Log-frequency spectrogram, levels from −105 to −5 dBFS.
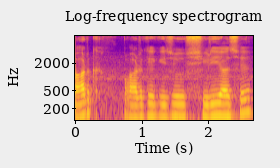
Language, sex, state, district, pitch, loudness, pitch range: Bengali, male, West Bengal, Kolkata, 125 Hz, -16 LUFS, 120-130 Hz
